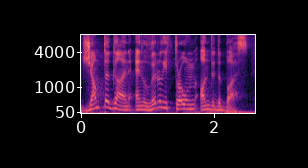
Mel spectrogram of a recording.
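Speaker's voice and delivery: plain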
